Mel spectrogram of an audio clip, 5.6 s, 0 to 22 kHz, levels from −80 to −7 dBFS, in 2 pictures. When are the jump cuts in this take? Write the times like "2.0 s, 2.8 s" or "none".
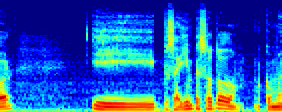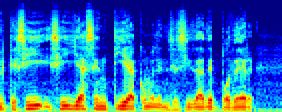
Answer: none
